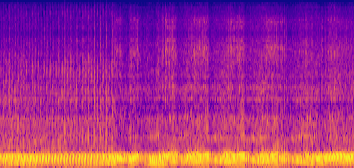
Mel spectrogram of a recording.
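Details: VW Rabbit long sat unused; it first raced wide open, then idled down after the cold start knob was pushed in and out. The engine drops from racing to a steady idle with a slight rise-and-fall pitch wobble. Normal idle.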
